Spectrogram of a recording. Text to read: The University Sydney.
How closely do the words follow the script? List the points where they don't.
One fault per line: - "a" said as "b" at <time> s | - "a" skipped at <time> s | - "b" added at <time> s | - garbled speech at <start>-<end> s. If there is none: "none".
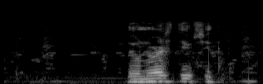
none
